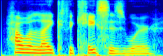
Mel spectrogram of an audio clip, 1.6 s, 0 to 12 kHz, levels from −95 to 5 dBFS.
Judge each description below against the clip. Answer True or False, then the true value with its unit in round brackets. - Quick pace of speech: False (185 wpm)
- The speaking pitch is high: False (180 Hz)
